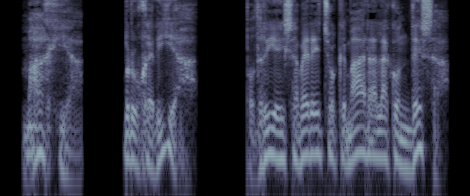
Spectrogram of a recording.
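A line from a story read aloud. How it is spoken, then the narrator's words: Whisper. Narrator (Spanish): susurró el Papa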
